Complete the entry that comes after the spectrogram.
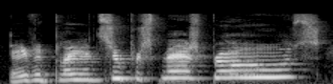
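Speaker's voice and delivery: high, slow excited squeal. Real, not acted. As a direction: squeal it out in delight.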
